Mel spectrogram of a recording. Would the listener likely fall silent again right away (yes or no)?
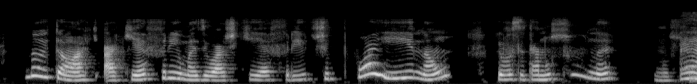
no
